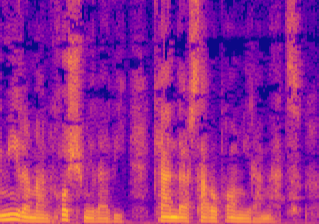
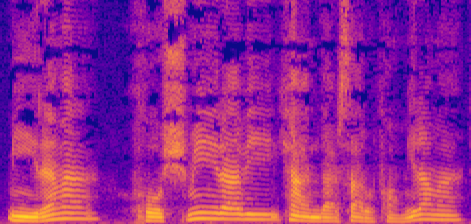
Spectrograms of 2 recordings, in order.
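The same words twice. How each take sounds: First: The line is recited in a plain, straight manner. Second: The line is recited in a joking, playful manner.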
